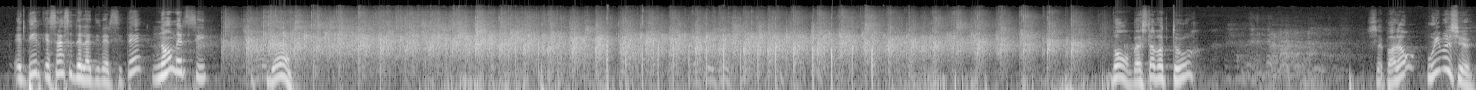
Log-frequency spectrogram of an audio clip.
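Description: An elderly man speaks through a microphone in an echoing hall.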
